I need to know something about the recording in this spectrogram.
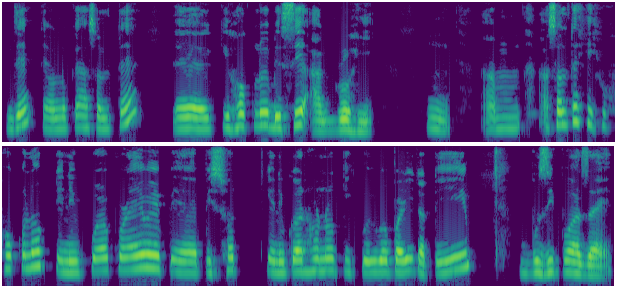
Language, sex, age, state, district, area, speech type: Assamese, female, 30-45, Assam, Biswanath, rural, spontaneous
